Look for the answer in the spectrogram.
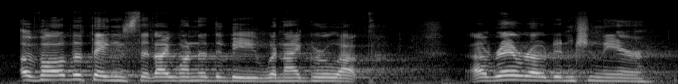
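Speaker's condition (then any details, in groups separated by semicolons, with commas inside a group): Cerebral palsy; slight limp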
